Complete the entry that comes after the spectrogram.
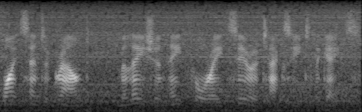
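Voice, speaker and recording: A man's voice: fairly low pitch, fairly even intonation, fairly quick, noisy background, lightly acted. A man playing a formal, procedural pilot or controller in a flight game, using clipped aviation radio phraseology. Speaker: pilot and air traffic radio voice in a simulation game.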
